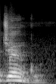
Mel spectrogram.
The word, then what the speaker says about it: Django: se pronuncia e aí o Django pronuncia o nome dele d j a n d o e ele ainda fala o d é mudo e o Senhor ele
